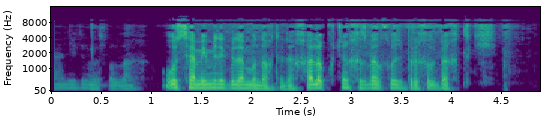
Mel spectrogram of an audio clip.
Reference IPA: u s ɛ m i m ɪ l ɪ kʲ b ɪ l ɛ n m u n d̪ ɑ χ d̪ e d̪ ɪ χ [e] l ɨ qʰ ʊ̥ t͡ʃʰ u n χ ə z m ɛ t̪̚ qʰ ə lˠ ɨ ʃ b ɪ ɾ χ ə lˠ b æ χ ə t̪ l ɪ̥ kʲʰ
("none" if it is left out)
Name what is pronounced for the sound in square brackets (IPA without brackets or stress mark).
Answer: æ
